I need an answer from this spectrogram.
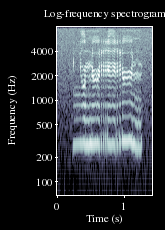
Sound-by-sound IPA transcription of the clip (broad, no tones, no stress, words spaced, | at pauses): ʎɯny riryn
